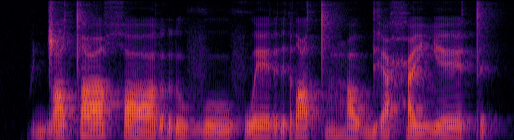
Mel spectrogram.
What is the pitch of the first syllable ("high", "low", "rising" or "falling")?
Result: rising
